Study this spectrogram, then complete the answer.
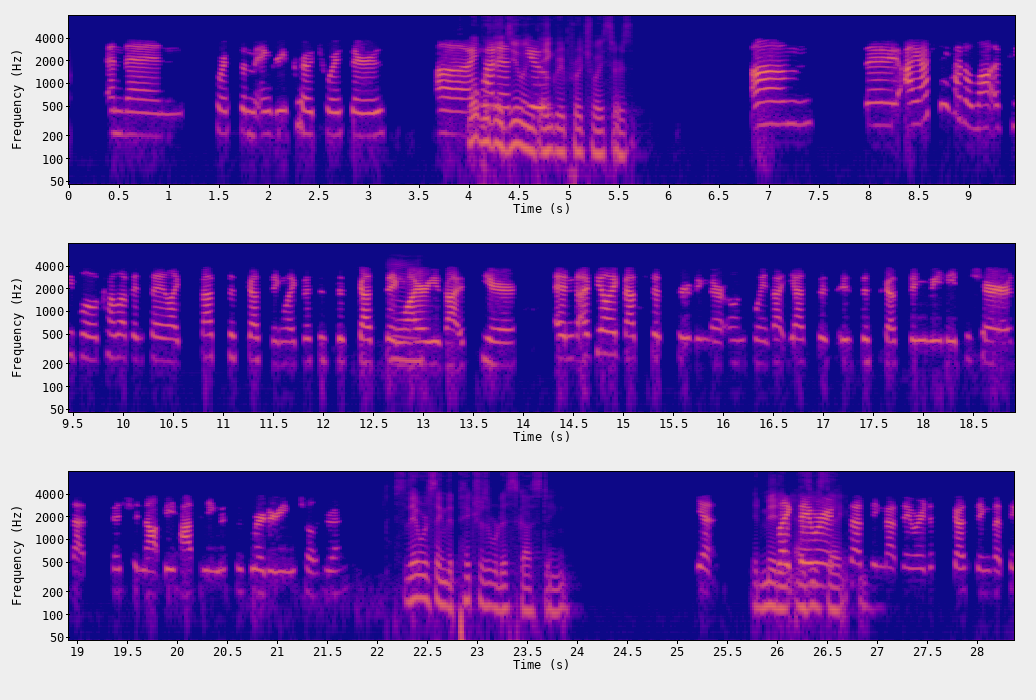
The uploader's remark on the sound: debrief with us by phone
